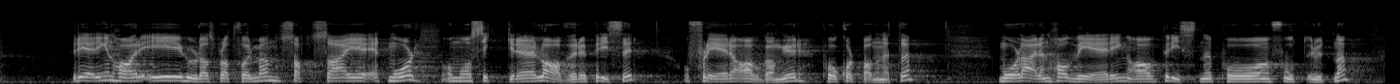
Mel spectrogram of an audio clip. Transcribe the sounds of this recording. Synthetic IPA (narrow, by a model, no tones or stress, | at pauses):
ɾɛjeːɾɪŋənɦɑɾɪɦʉːɖɑspʰlɑt̪fɔɾmənsɑt̪ːsæɪɛ̰t̪moːɽɔmɔsɪkɾəlɑːʋəɾəpʰɾiːsəɾ | ɔfɽeːɾəʔɑːʋɡɑŋːəɾpʰɔkʰɔʈ̚ːbɑːnənɛt̪ːə | moːɽəæɾɛnɦɑlʋeːɾɪŋɑʋpʰɾiːsənəpʰɔfuːt̪ɾʉːt̪ənə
